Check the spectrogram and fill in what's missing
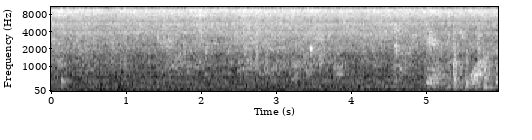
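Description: Hot water pours from a tap in a steady, fairly quiet rushing stream that swells a little near the end, with brief faint voice sounds behind it.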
